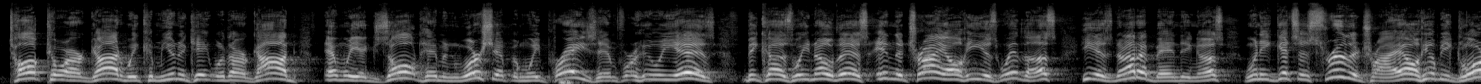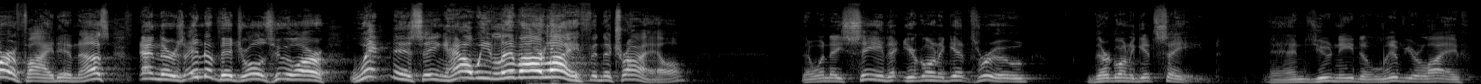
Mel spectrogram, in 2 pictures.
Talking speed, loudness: 175 wpm, -19 LUFS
